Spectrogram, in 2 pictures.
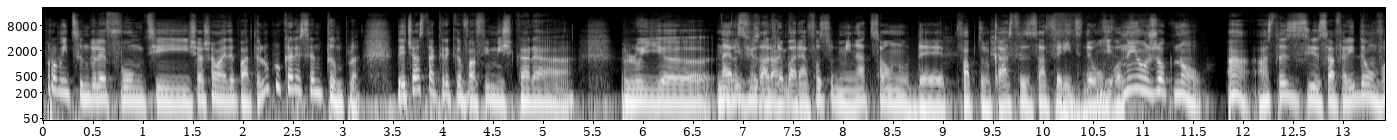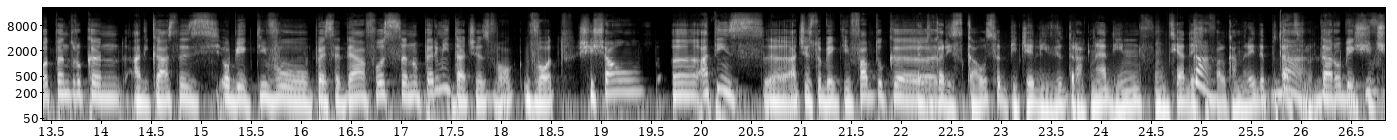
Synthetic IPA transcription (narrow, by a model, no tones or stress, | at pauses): pɾo̞mit̪sɨnd̪ule̞fuŋk̚t̪sijʃiaʃamajd̪e̞part̪e̞lukɾulkaɾe̞se̞ɨnt̪ɨmpləd̪e̞t͡ʃast̪akɾed̪̚kəvafimiʃkaɾea̰ | lujənajivsɾɾebaɾeafo̞st̪subminat̪sawnud̪e̞fap̚t̪ulkəast̪əzʲsafeɾit̪sd̪e̞unonuje̞unʒo̞kno̞w | aa̰st̪əzʲsafeɾit̪̚d̪e̞unvo̞t̪̚pe̞nt̪ɾukəa̰d̪ikəast̪əzʲo̞bje̞k̚t̪ivupe̞se̞d̪eafo̞st̪sənupe̞rmit̪əat͡ʃe̞st̪vo̰vo̞t̪ʃiʃawəat̪insəa̰t͡ʃe̞st̪o̞bje̞k̚t̪iv̥fap̚t̪ulkəenukəɾiskawsəpit͡ʃelivjud̪ɾa̰ɡnead̪infuŋk̚t̪siad̪eʃaifalkame̞ɾejd̪e̞put̪atasilo̰rd̪aɾo̞bje̞k̚t̪iv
